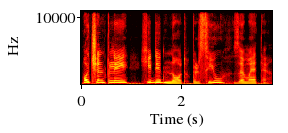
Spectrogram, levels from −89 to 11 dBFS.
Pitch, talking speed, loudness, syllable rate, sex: 230 Hz, 110 wpm, -17 LUFS, 4.0 syllables/s, female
